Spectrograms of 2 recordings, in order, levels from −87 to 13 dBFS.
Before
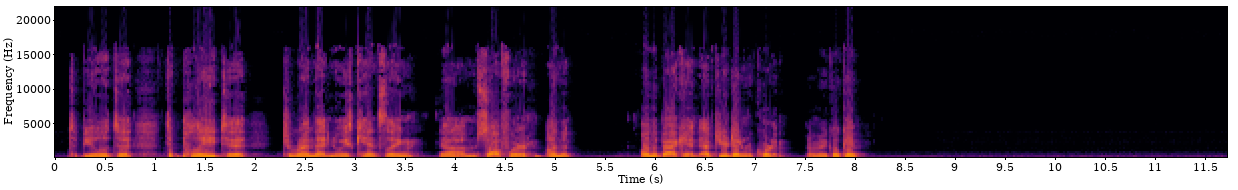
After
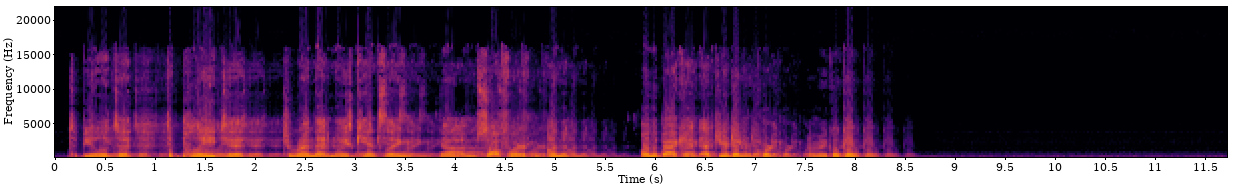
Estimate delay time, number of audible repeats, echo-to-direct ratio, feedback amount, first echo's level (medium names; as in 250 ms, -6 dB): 200 ms, 3, -11.0 dB, 29%, -11.5 dB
